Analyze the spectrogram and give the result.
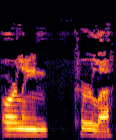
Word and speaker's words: Arlene Curla: Well, I've got Orlene Curla. Is that, did I say it right then? – Yes, you did. – Ah, I had to do it phonetically to finally figure it out.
